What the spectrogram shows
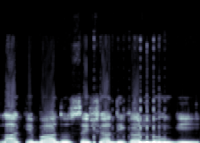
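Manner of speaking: ordinary delivery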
